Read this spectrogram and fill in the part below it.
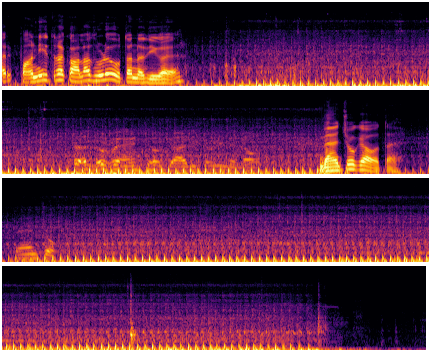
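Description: A motorcycle engine idles nearby with a steady rumble, then cuts out.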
